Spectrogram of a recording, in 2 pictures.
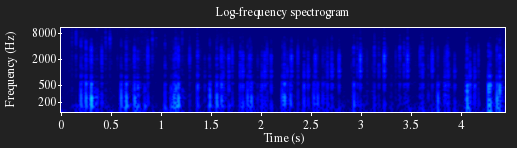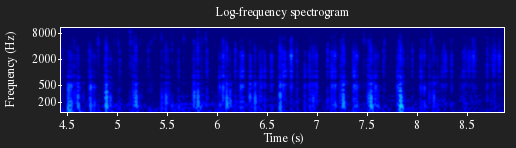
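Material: Cardboard.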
